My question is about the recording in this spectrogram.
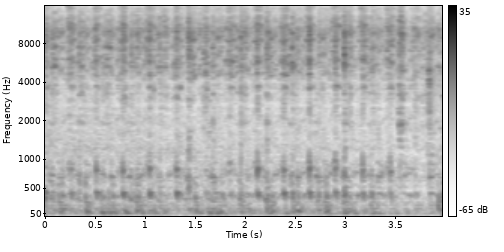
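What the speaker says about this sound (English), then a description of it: "a spoon of mustard to it, lemon juice, then you start mixing" Homemade cayenne pepper mayonnaise being mixed, with egg yolks, a spoon of mustard and lemon juice stirred in a bowl: close, rapid rhythmic scraping and tapping strokes repeating steadily without pause.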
